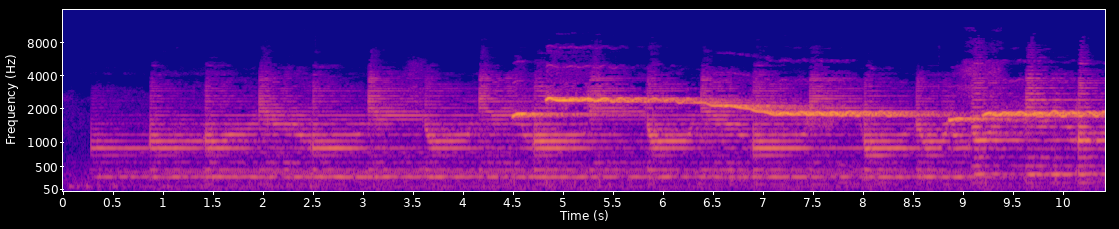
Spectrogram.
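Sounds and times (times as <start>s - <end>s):
whistled melody from a western film score: 3.7s - 10.4s.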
